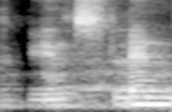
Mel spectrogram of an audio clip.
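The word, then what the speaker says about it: Gaenslen: ठीक है, जेंसलेन टेस्ट, और I should pronounce it एज जेंसलेन test.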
